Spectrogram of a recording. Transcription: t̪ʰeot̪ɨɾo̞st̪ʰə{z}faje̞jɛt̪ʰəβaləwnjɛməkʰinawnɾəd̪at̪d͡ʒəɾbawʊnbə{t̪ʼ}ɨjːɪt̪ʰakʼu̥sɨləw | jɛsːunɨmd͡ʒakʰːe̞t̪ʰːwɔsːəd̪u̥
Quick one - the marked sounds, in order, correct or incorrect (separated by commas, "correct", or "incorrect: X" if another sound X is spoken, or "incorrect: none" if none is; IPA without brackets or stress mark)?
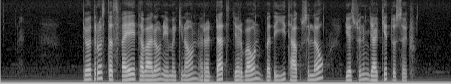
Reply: incorrect: s, correct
